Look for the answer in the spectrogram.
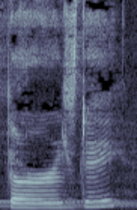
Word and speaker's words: Thursday: Então, a pronúncia de Thursday é com o som do TH, diferente de Tuesday.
